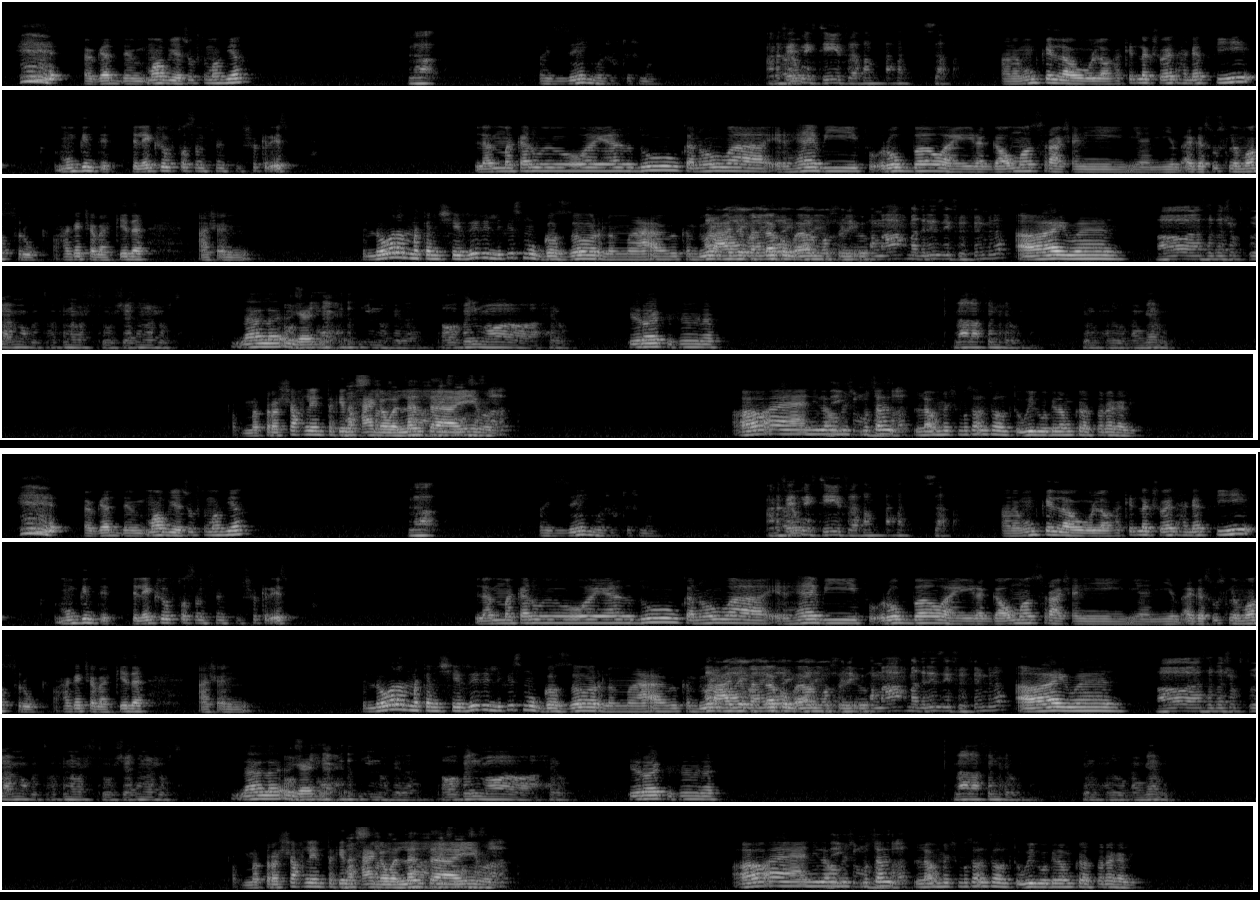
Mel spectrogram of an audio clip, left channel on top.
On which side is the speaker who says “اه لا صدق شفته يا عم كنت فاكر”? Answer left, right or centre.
Right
